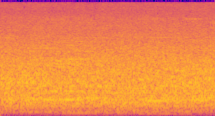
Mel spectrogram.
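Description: Steady, even rushing noise with no distinct events, such as air-handling or fan noise filling a large room.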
